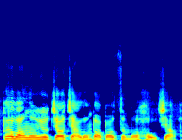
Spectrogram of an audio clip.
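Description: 一位女性给孩子朗读绘本当作睡前故事，语气温和生动，不时向孩子提问。. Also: female voice, fairly high pitch, moderate pace, dull audio. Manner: gentle, animated, asks the child questions. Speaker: bedtime storyteller. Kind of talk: reading a picture book aloud to a child.

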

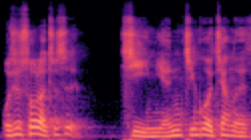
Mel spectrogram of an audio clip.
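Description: A man's voice: on the high side, brisk. A man with a Taiwanese Mandarin accent, speaking frankly as a podcast guest, laughing often. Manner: animated, frank, laughs often, mimics critics. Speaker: podcast guest, fitness competitor. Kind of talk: casual podcast chat.

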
